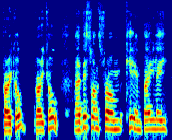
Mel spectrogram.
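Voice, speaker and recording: A man with a fairly high voice hosts a casual streamed interview. He asks questions with a playful, teasing edge. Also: normal speed. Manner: teasing, jokey.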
